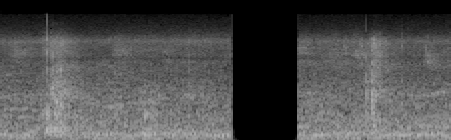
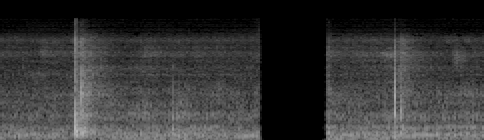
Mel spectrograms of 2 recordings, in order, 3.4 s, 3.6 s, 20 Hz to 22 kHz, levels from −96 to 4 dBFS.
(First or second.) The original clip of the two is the first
